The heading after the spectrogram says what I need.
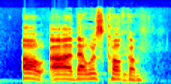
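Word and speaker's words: Cochem: That Oh, uh, that was Kokum. Yes, Kokum.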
